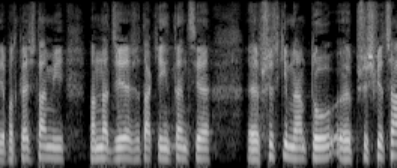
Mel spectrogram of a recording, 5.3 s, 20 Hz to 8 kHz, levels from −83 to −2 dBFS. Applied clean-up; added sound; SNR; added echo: none; none; none; none.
